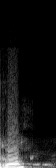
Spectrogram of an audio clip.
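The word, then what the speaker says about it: wrong: जैसे ये हमारे साथ बोलो, जैसे रॉन्ग, नो, नीटिंग, ऑनेस्ट, साम। तो आपको देखो ऐसा वर्ड है जैसे पहले में आपको देखो W जो है साइलेंट है, दूसरे में K साइलेंट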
